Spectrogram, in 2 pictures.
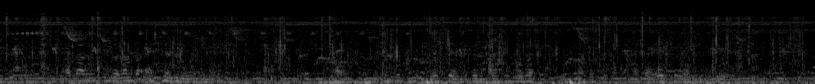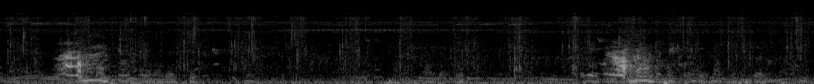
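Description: Footsteps walk steadily on a paved path.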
